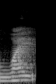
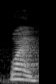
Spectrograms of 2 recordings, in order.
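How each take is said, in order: Both takes have the same delivery.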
